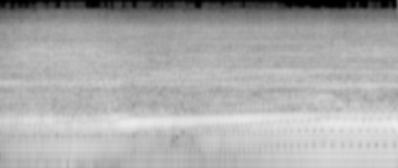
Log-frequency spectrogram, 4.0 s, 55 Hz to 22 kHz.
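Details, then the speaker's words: Suzuki SMX 50 two-stroke on first test ride after engine rebuild, during break-in: buzz labours uphill, revs climbing slowly with no bottom-end power until resonance; owner suspects lean needle setting, rear brake also found dragging. "nie ma mocy zupełnie z dołu widzicie czek czeka czeka czeka rezonans Zaraz wejdzie"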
